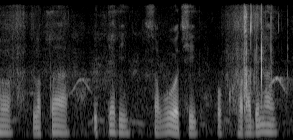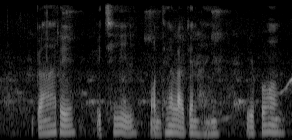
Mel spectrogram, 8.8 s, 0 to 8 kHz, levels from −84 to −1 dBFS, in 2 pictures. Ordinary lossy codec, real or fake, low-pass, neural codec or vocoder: none; fake; 7.2 kHz; vocoder, 44.1 kHz, 128 mel bands every 512 samples, BigVGAN v2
